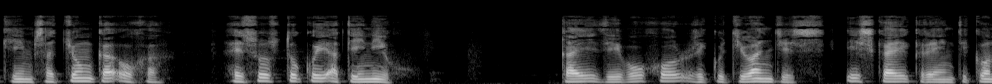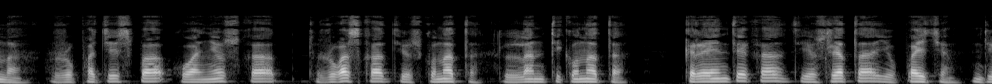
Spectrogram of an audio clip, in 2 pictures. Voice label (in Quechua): good news quechua norte de bolivia apolo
